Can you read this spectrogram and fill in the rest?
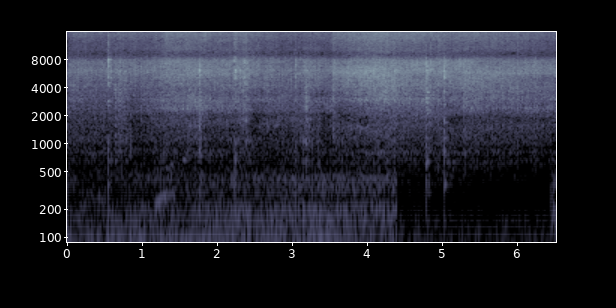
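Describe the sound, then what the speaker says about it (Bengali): Fried potato and pointed gourd stir-fried in spice paste, a faint low sizzle with regular sharp scrapes and taps of a spatula against the pan. "এবারে আমি আগে থেকেই খুব ভালো করে ভেজে রাখা আলু পটল দিয়ে আরও বেশ কিছুক্ষণ কষিয়ে নেব।"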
